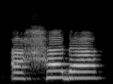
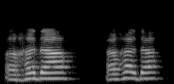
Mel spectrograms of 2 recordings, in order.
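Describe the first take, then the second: First: "अहदा" with a long, heavy h from mid-throat; wrong forced ha. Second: "अहदा" with a short, light h; normal light ha. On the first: Teacher shows students what to avoid, exaggerated heavy ha. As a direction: overdo and stretch the h in "अहदा". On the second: Teacher models the word for students, light normal ha. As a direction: say "अहदा" easily, without forcing the h. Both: Shown as a demonstration. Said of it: "ऐसा मत पढ़िए".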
